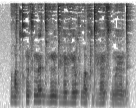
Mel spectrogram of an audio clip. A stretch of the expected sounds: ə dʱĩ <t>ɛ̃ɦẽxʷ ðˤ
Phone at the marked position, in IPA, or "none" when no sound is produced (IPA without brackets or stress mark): dʱ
